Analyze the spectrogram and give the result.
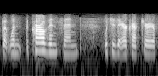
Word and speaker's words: Vinson: they kept pronouncing the name wrong. Like the USS Carl Vinson's, the Carl Vincent, which I was guilty of saying that a lot, Craig would say. It's not Vincent, it's Vinson with the S-O-N.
